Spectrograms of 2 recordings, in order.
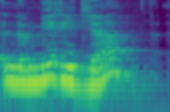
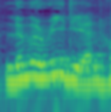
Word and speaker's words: Le Méridien: Ich habe immer gesagt oder gedacht, es hieße Le Méridien, Marriott Hotel Le Méridien, aber ich habe gelernt, im Hotelfach wird auch das französische Englisch ausgesprochen. – Okay. – Also ist es Le Méridien Hotel in Hamburg.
